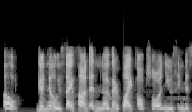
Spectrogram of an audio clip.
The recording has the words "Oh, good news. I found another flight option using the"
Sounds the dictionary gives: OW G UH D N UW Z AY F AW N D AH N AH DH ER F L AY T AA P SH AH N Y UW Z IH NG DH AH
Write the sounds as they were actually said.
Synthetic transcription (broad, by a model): OW G UH D N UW S AY F AW N D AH N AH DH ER P L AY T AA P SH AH N Y UW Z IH NG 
